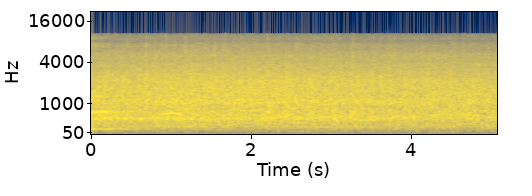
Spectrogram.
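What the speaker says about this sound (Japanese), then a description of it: "静正光様に改めて大きな拍手をお願いいたします" A basketball arena crowd at a bj league playoff game between Iwate Big Bulls and Akita Northern Happinets applauds steadily, a dense even wash of clapping that holds without a break throughout.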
